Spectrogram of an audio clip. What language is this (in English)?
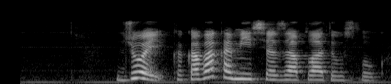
Russian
